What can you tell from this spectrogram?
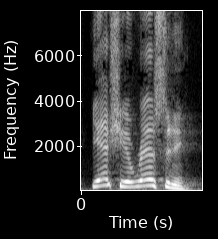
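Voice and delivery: high, excited insistence; emphatic confirmation. A narrator's reading. Storyteller stresses surprising arrest.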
